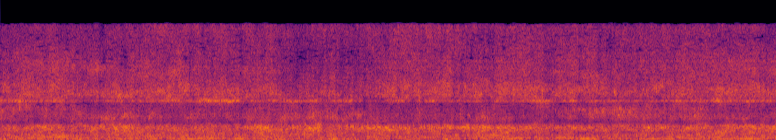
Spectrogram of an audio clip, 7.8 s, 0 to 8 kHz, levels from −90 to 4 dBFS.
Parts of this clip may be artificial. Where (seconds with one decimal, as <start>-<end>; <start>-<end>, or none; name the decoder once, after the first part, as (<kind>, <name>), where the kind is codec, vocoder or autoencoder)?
0.0-7.8 (codec, HILCodec)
